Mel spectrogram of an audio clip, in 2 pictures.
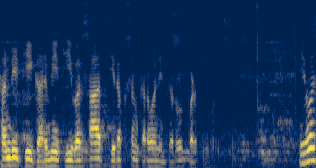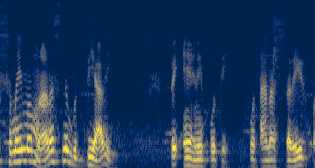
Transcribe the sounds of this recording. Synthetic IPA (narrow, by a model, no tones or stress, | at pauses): ʈʰə̃ɳɖit̪ʰiɡʱəɾmit̪ʰiʋəɾsad̪̚t̪ʰiɾəkʃəɳkəɾʋanid͡ʒəɾuɾpəɽt̪iɦo̰jt͡ʃʰe̥ | eʋasəməjmãmaɽ̃əsnebʊd̪ʱːiaʋi | t̪oʔɛ̃ɦɽ̃epot̪e | pot̪anaʃəɾiɾpə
